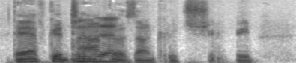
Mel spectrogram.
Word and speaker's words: Couch Street: This week's word is pronounced Cooch Street. Yes, you heard that right, Cooch Street. I have no fucking explanation for why Couch Street is pronounced Cooch Street, but that's how we roll here in Portland.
